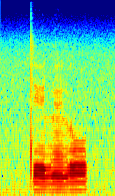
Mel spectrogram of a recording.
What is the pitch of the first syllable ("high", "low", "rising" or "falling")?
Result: low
